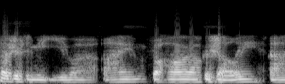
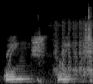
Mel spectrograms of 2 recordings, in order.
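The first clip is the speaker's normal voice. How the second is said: whisper; 2 semitones higher, 17 dB quieter than usual. Real, not acted. Whispering to Aldia about wings.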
